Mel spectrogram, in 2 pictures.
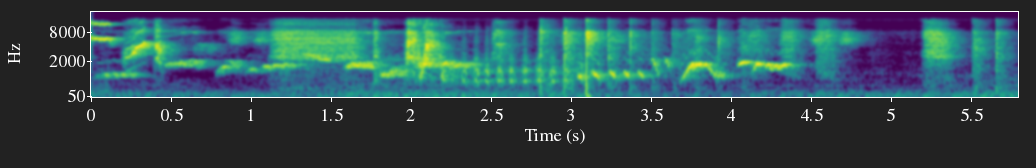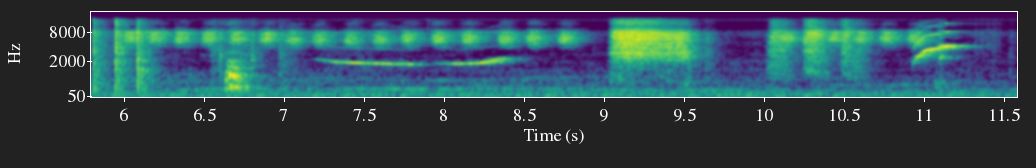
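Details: Singing white-rumped shama with small-bird phrases in its song, said to trigger other shamas. Sharp clicks and a low warbled passage lead into long high buzzy pulse trains and one drawn-out whistled note.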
